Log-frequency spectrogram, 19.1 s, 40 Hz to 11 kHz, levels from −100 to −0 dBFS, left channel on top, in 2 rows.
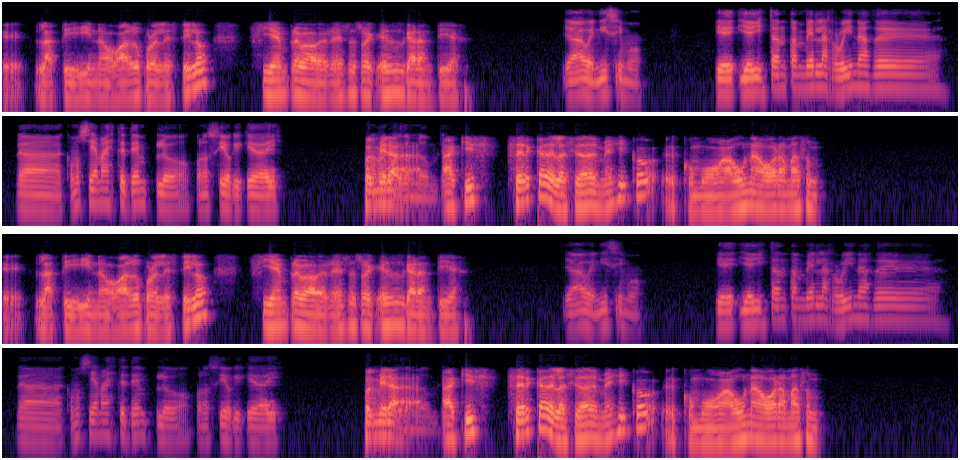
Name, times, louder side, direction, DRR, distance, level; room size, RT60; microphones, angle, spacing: voice 1, 0.0-4.6 13.2-17.7, equal, ahead, 0.4 m, -30 dB
voice 2, 5.6-6.4 7.1-9.4 9.7-12.3 13.2-13.9, left 7 dB, 75° left, 0.3 m, -36 dB
3.4 x 2.2 x 3.1 m
head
